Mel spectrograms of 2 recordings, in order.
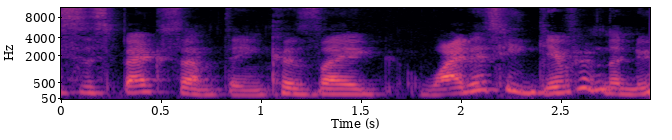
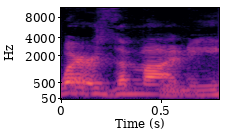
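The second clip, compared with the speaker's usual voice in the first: put-on angry voice. Retelling a movie scene where Matt Dillon demands the money: imitating an angry Matt Dillon. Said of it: "He's all mad".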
